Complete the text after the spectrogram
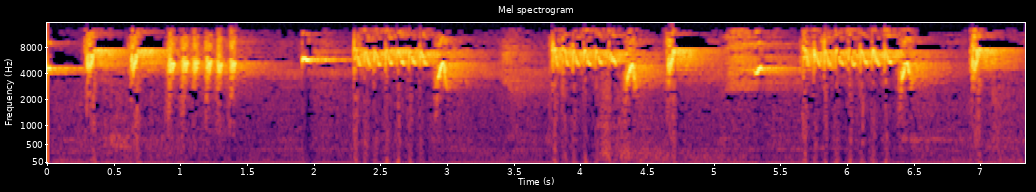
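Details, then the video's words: Kolibri ninja sunbird singing a rich, varied tutor song with sharp 'shooting' notes. Quick stuttering trills alternate with thin, high, drawn-out whistles and descending slurs, delivered in short bursts with brief pauses. "Masteran Kolibri Ninja Isian Mewah"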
